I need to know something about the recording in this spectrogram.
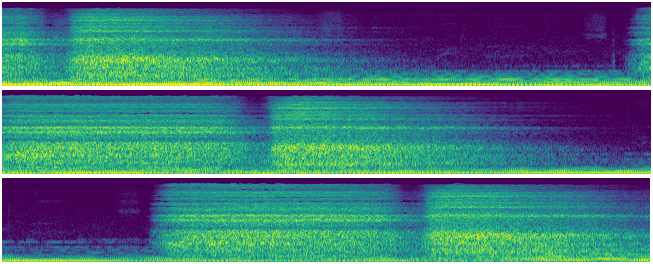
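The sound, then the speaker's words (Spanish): Slow, deep breaths drawn in and let out, about three or four unhurried cycles, each a long airy rush, over a steady low droning hum. “Concéntrese en esta respiración.”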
